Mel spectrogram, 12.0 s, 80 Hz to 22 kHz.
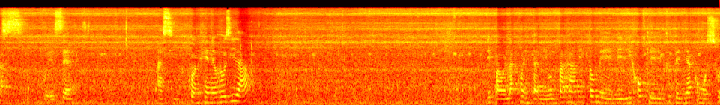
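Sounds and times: faint high-pitched whines: 0:00.0 - 0:12.0
rushing kitchen background noise: 0:00.0 - 0:12.0.

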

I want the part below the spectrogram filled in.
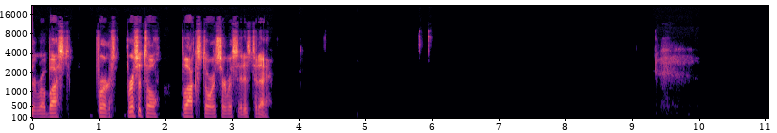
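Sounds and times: man breathing in: 0:09.4 - 0:10.0.

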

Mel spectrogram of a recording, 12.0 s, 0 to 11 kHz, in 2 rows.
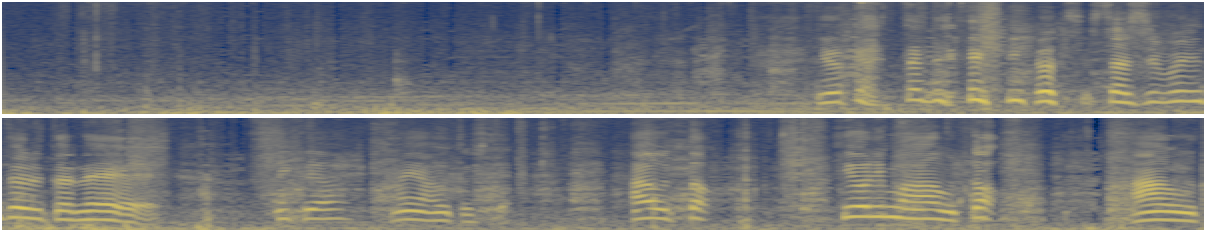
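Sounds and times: dog panting: 0:02.4 - 0:12.0.

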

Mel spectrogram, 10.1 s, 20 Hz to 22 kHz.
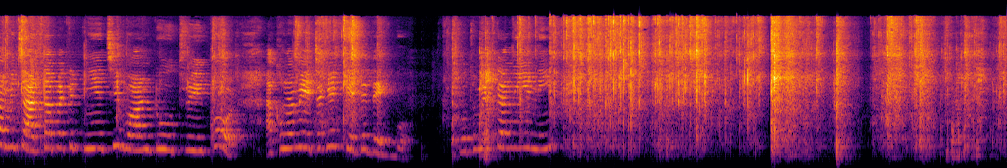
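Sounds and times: plastic snack packets crinkling: 0:00.0 - 0:01.2, 0:01.9 - 0:10.0.

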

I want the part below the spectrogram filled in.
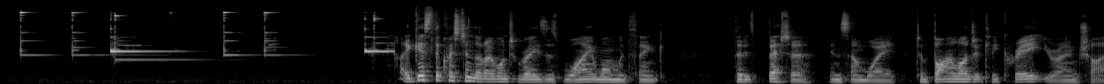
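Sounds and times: glockenspiel-like jingle: 0:00.1 - 0:04.0.

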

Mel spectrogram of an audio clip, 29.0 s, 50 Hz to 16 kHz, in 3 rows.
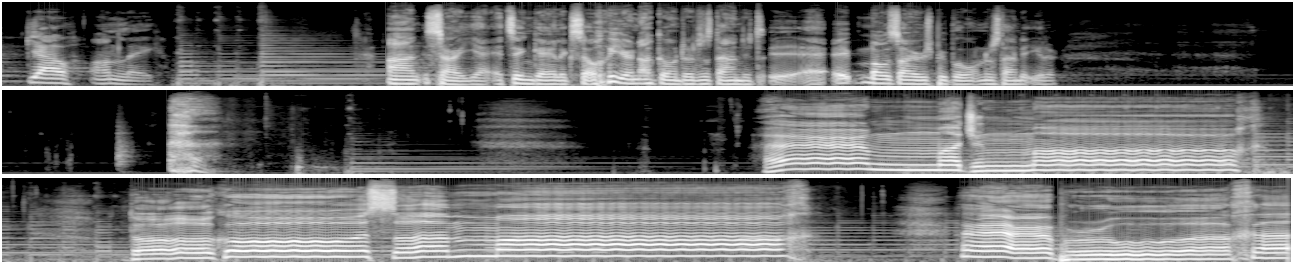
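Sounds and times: acoustic guitar chord ringing: 0:01.3 - 0:03.0, 0:12.3 - 0:14.0, 0:15.6 - 0:29.0
person breathing: 0:08.0 - 0:09.6, 0:13.2 - 0:14.1, 0:19.7 - 0:20.2, 0:26.1 - 0:26.6
man singing slowly: 0:15.4 - 0:19.4, 0:20.2 - 0:25.7, 0:26.4 - 0:29.0.

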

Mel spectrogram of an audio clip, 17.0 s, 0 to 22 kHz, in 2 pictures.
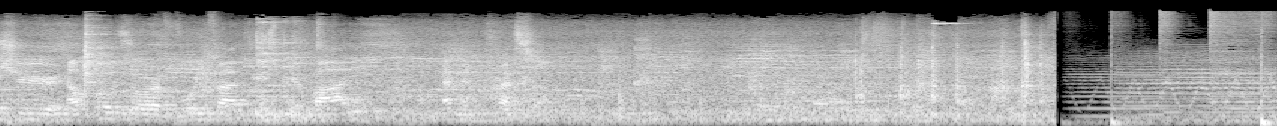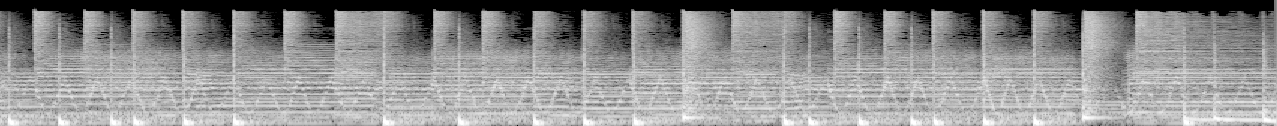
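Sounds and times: guitar-led background music: 0:07.1 - 0:17.0.

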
